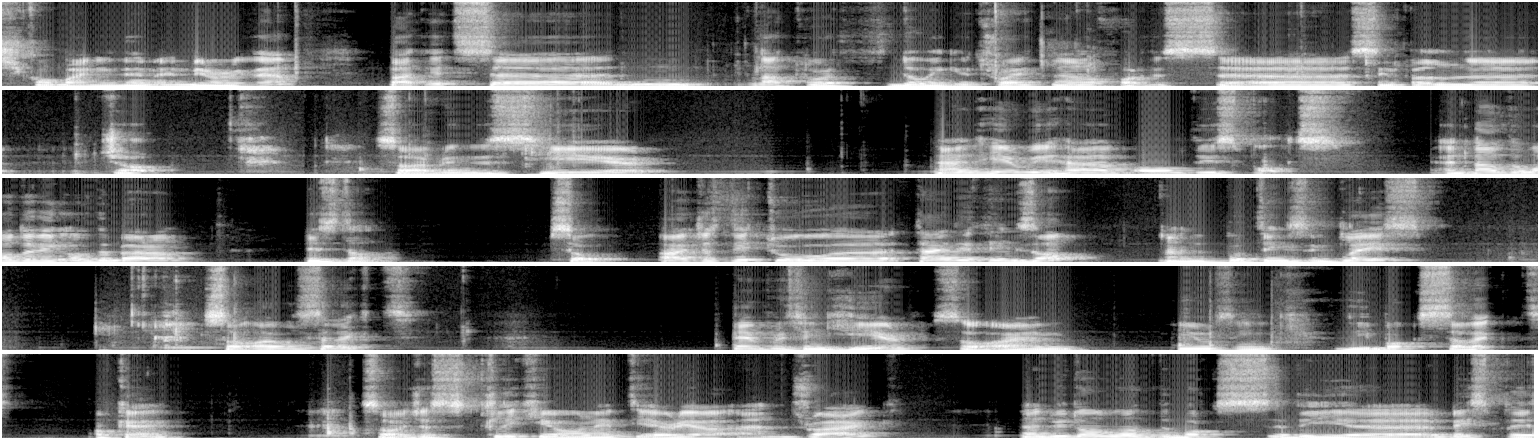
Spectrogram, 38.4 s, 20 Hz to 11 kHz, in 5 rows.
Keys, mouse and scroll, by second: 1.6 shift+middle click, 2.0 middle click, 2.6 middle click, 3.7 alt+d, 6.8 alt+d, 12.1 middle click, 13.1 middle click, 13.5 shift+middle click, 14.0 middle click, 15.0 middle click, 15.7 shift+middle click, 16.9 middle click, 19.0 middle click, 20.3 middle click, 21.3 middle click, 21.7 shift+middle click, 22.2 middle click, 23.5 shift+middle click, 26.5-31.9 drag, 33.9-35.3 drag.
